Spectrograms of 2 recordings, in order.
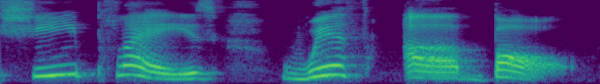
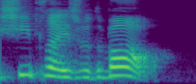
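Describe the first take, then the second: First: The sentence is said slowly and precisely. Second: The sentence is said quickly and run together. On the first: The speaker calls it right. "you have to speak slowly and precisely" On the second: The speaker calls it wrong. "It's not going to be"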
